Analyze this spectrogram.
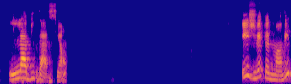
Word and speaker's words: habitation: Alors ici, tu as habitation, c'est un H qui est muet, donc tu peux faire l'illusion, ça deviendrait l'habitation.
